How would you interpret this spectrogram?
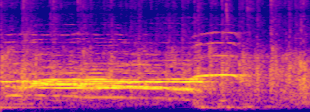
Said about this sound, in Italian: Vorrei gli faceste un applauso da parte nostra, ma di quelli che meritano però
